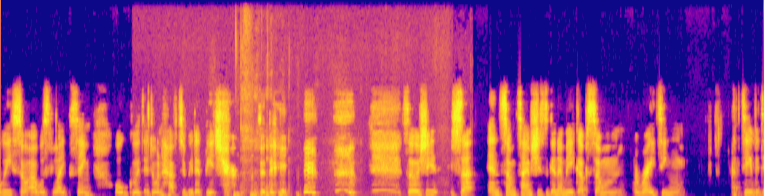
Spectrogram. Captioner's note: laughter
